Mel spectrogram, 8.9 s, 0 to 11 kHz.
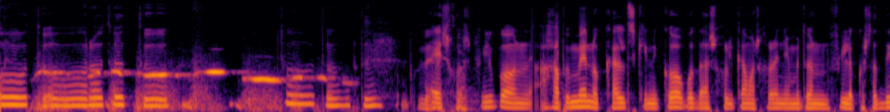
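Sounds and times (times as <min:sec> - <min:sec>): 
speech: 0:00.0 - 0:02.2, 0:02.8 - 0:08.9
person whistling a short movie tune by mouth: 0:00.0 - 0:03.8.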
